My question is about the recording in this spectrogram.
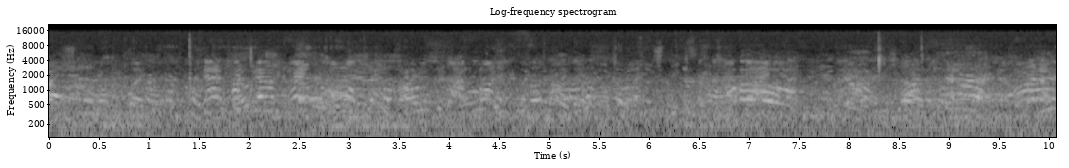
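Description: Indistinct voices of rugby players and spectators calling out and chattering across the field, with no single voice standing out, over a steady low rumble.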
